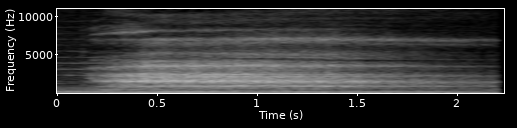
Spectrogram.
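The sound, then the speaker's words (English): One slow, deep breath taken during a stress-relief breathing exercise: a long, airy hiss that swells quickly, then holds steady and loud, heard alone with no talking. “Take a breath. I'm inhaling.”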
